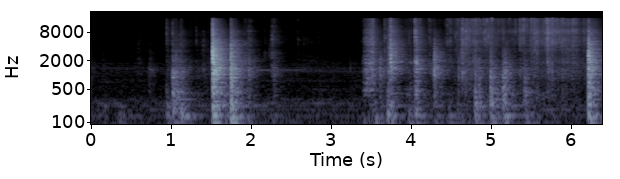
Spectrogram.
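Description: Upper Deck hockey card tin being handled: a sharp knock about a second and a half in, then a couple of seconds of clattering and rustling as the tin is picked up and opened.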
